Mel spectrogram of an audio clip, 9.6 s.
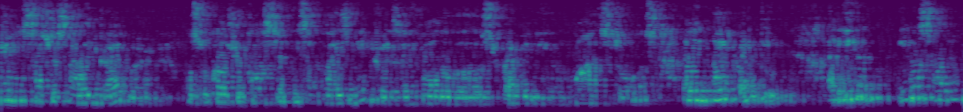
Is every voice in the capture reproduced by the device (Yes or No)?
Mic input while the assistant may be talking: Yes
